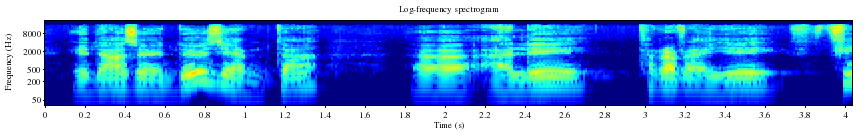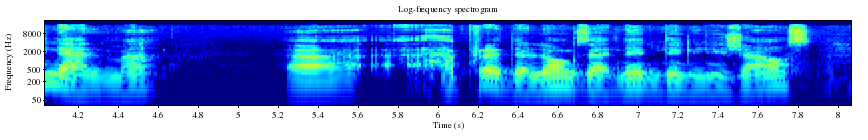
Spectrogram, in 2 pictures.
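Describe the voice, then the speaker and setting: A man at a very slow pace with long, frequent pauses, medium pitch and ordinary pitch variation. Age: 70s. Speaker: president of a francophone association. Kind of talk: interview. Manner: loud; halting.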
